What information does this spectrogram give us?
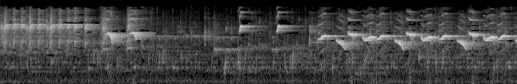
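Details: White-rumped shama song with running water, for training young birds to sing: a rapid high trill, varied whistles and chips, then repeated swooping whistles that fall and rise again in quick succession.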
